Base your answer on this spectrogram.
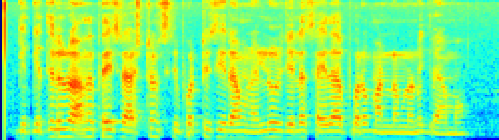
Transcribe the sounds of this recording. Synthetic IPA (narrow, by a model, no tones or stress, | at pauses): ɡɡed̪ɐlɐlua̰ːmɐpɐd̪eːʃɾaːʂʈɾɐmʃɾiːpoʈːisiːɾaːmunelːuːɾud͡ʒilːaːsɐjd̪aːpɔːɾɐmːɐɳɖɐlɐmlo̞ːniɡɾaːmɐm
